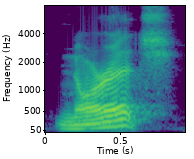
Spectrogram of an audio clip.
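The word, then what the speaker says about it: Norwich: rabbit who Lo Loop the W is silent so it's nor norich the sea is silent oh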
